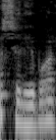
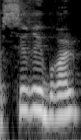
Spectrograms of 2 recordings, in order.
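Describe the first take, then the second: First: CÉRÉBRAL said with an L, as "célébral"; cérébral with L replacing the first R; mispronunciation. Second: CÉRÉBRAL with a clear R, "sé-ré-bral"; cérébral said "sé-ré-bral", fixing the slip; corrected pronunciation. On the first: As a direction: repeat the slip "sé-lé-bral" for cérébral. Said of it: "n'importe quoi". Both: Shown as a demonstration.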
